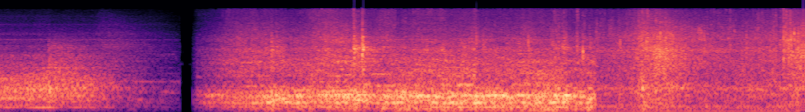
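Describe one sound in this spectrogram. Food sizzles and hisses as it is stirred in a hot pan.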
